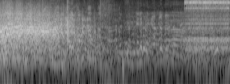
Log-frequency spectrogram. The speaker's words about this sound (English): Did I trip a burglar alarm? Oh, no. Doorbell. I wonder who it is at this time of night.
